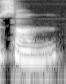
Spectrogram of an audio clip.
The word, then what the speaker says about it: sommes: Okay, so notice that we have silent letters here too. Like 3 of the letters on the end are silent. Nous sommes.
